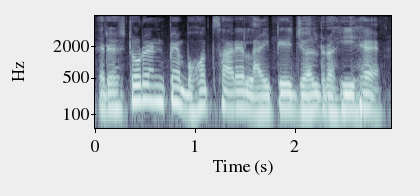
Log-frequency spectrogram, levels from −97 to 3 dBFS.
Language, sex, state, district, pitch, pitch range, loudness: Hindi, male, Assam, Kamrup Metropolitan, 130 Hz, 120-145 Hz, -11 LUFS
